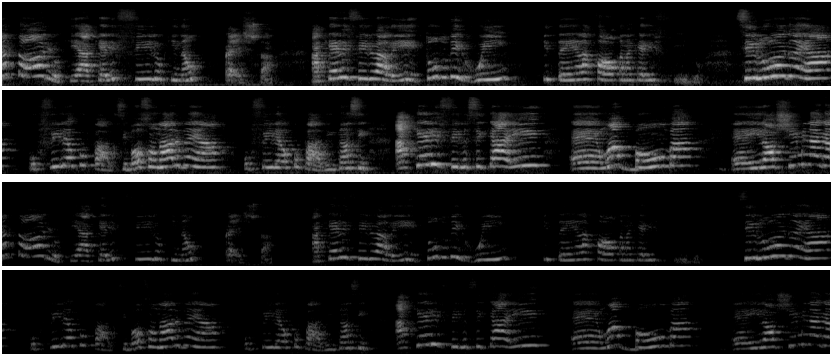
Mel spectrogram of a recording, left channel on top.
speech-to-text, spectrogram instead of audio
que é aquele filho que não presta. Aquele filho ali, tudo de ruim que tem, ela coloca naquele filho. Se Lula ganhar, o filho é o culpado. Se Bolsonaro ganhar, o filho é o culpado. Então, assim, aquele filho, se cair uma bomba, Hiroshima e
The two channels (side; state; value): right; quieter; 13.0 dB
